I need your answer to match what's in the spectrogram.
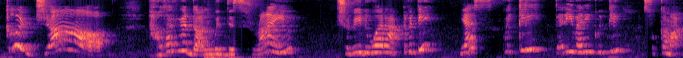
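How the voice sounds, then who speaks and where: High-pitched woman as kids show host. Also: unhurried. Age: young adult. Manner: animated, coaxing, repetitive, addressing children directly. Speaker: preschool storytelling teacher, kids show host. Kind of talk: kids show host, sing-song presenting to small children. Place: small room indoors. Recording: echoey room.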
